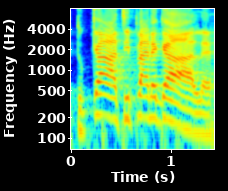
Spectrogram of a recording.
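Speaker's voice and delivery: Ducati Panigale in a light Italian accent, tukati panigale. Shown as a demonstration. Naming his dream bike, Ducati Panigale in Italian accent. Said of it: "You gotta say those Italian names with the".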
